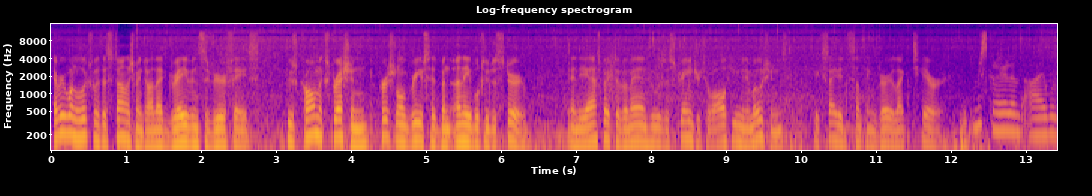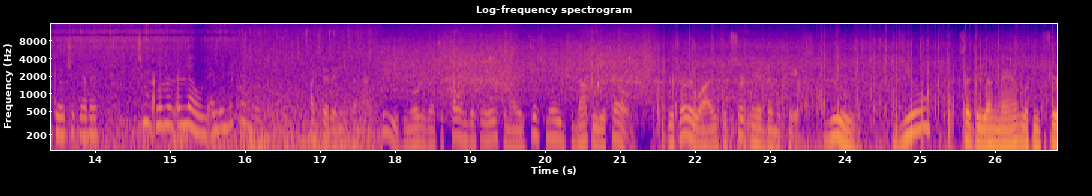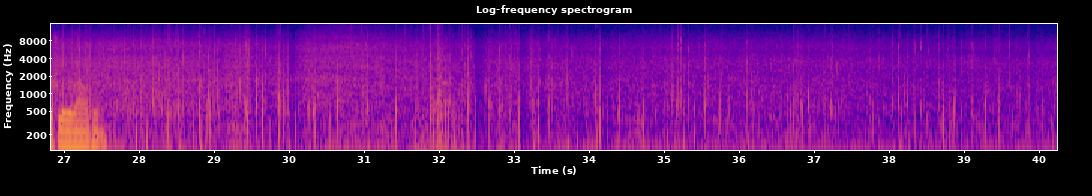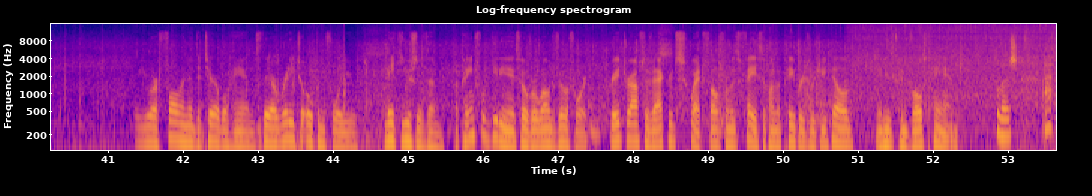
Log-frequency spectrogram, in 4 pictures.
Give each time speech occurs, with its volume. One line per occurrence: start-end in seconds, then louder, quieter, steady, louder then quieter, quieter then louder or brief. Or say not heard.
0.0-27.6 quieter then louder
41.4-53.6 steady.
